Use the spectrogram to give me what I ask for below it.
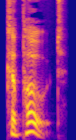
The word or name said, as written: Capote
